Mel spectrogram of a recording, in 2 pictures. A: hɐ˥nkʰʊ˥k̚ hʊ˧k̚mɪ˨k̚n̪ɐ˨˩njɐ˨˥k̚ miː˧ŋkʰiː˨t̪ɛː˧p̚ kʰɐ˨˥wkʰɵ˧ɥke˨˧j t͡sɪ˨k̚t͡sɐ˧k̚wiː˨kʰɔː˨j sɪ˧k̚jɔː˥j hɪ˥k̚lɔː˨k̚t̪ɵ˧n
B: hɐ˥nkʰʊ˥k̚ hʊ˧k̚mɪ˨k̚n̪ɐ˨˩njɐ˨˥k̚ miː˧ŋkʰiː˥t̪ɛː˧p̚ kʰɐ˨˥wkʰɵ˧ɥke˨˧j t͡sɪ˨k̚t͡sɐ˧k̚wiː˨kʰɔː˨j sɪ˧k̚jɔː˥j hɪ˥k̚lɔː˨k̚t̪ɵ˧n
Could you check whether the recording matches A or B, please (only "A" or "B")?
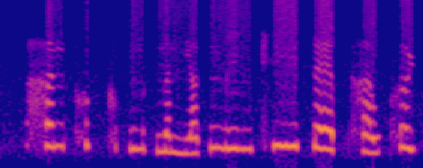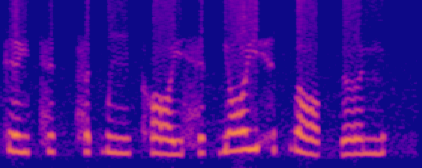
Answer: B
